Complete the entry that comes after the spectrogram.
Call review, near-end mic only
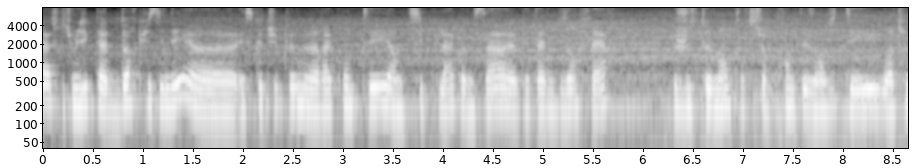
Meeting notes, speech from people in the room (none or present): none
